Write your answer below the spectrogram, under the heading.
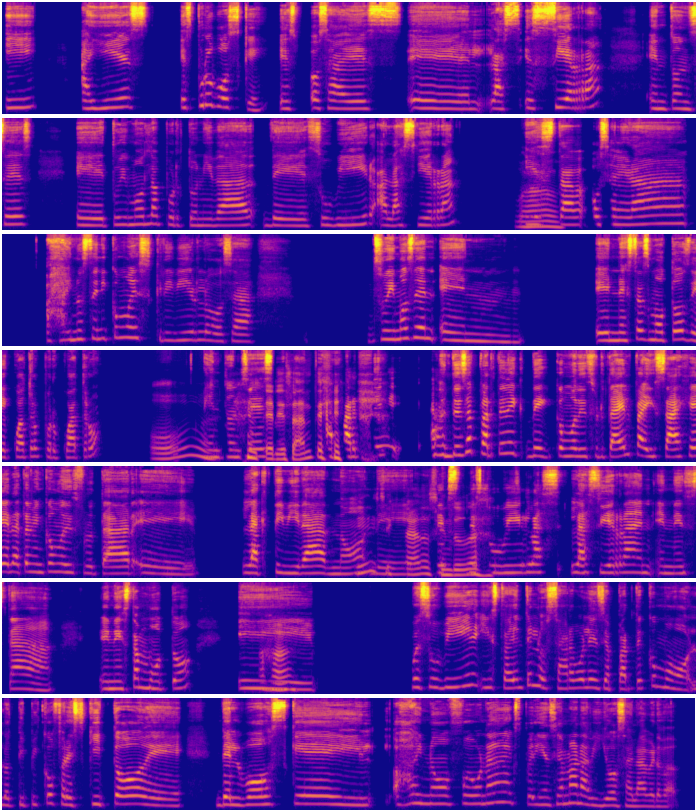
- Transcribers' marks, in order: chuckle
- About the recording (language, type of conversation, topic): Spanish, podcast, Cuéntame sobre una experiencia que te conectó con la naturaleza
